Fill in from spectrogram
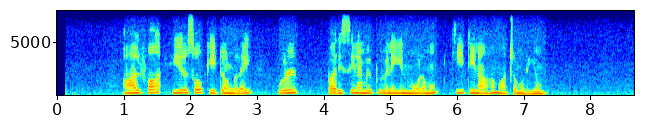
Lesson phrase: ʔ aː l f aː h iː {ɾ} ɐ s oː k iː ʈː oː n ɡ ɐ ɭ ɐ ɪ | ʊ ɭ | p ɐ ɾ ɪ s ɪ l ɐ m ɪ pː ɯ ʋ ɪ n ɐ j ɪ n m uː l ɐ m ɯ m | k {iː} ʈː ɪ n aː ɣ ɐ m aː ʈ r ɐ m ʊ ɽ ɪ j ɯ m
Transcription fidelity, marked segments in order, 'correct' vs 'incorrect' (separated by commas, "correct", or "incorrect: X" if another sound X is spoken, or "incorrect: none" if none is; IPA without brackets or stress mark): correct, correct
